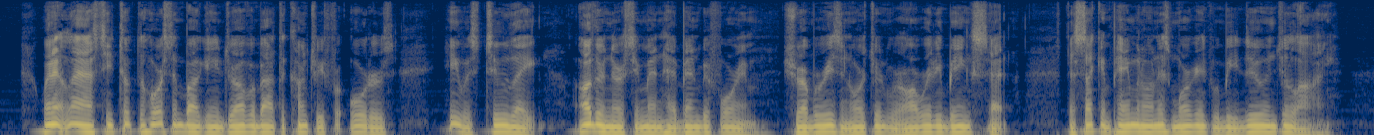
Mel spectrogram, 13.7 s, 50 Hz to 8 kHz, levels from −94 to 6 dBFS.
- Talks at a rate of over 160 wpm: Yes, average, 195 wpm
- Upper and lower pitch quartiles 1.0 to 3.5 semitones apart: Yes, narrow, 2.5 semitones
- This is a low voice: Yes, very low, 90 Hz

